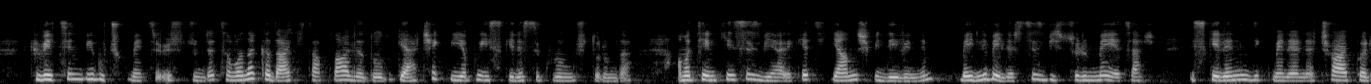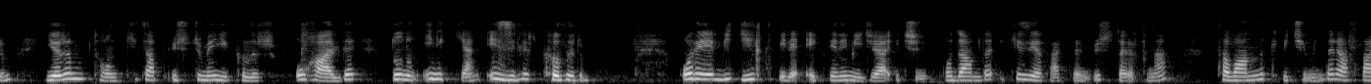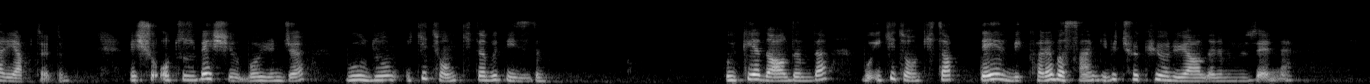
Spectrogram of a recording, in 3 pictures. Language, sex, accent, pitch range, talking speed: Turkish, female, native, 180-225 Hz, 115 wpm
